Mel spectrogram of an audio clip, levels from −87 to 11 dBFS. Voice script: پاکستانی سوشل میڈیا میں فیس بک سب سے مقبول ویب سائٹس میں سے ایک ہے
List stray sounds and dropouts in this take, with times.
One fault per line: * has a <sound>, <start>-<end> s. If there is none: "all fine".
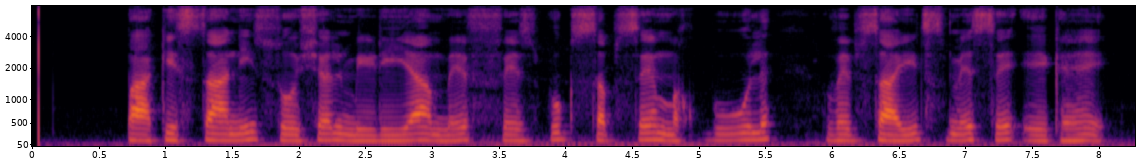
all fine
